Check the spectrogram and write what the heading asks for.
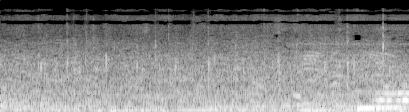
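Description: A stadium public-address announcer's voice echoing around the stands while the team line-up is presented, over background music and a low crowd murmur.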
